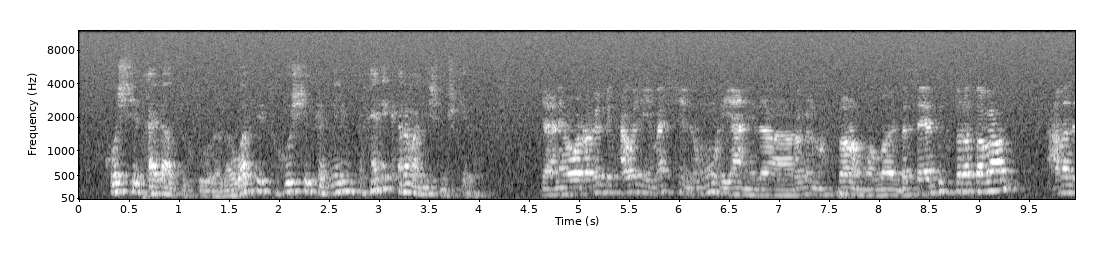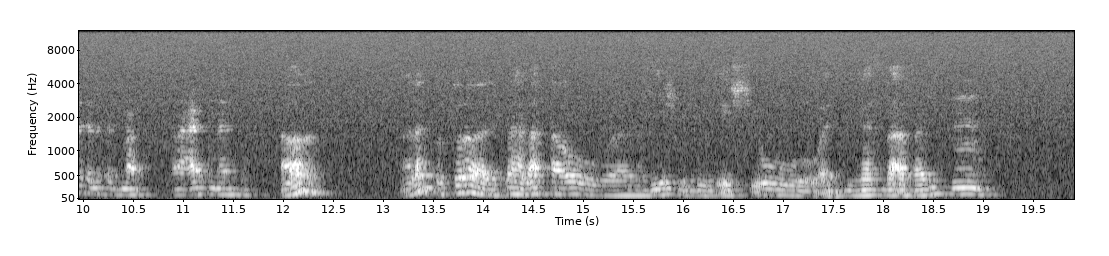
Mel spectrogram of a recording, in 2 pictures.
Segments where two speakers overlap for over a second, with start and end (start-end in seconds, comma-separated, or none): none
